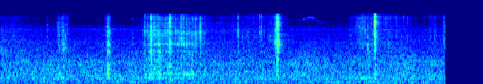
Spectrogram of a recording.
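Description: A palette knife scrapes and taps across paper.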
